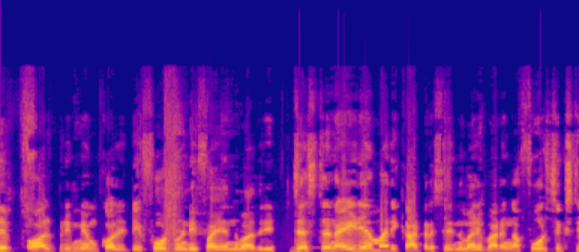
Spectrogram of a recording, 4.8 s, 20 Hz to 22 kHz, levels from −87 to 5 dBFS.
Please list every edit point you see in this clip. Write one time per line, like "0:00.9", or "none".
0:02.3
